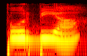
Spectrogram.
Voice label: "poorbia", Punjabi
